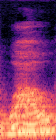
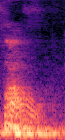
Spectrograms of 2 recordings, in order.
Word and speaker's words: wau: Ada yang bacanya wau, ada yang bacanya fav. Karena FAV itu mendapat pengaruh dari bahasa Aramaik. Dalam pemahaman orang Ibrani sebelumnya wau itu dibacanya W sama seperti huruf Arab.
